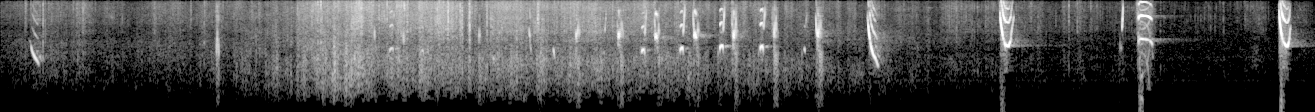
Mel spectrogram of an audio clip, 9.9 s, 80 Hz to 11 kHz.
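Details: Ospreys at a nest camera during a territorial fight on April 19, 2023; faint hissing chatter at first, then sharp, high descending calls that grow louder and more spaced toward the end.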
